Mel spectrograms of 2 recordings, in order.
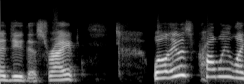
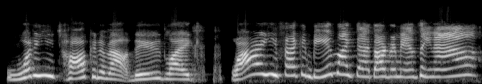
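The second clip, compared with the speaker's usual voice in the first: pitched way up, indignant retort; mock indignant; 8 semitones higher than usual. Retold snapping at the treatment doctor, high and indignant. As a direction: throw it back at him, offended and high. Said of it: "I was so mad".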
